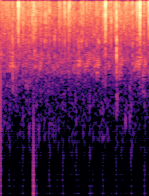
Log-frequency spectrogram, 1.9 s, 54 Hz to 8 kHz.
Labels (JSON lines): {"label": "biophony, chorus", "recorder": "SoundTrap 600"}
